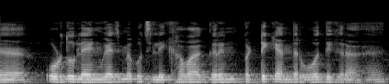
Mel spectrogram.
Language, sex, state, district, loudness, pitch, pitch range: Hindi, male, Haryana, Jhajjar, -17 LUFS, 115 Hz, 110-120 Hz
